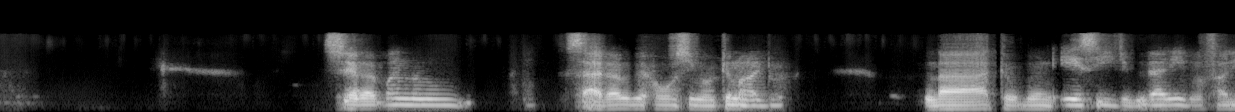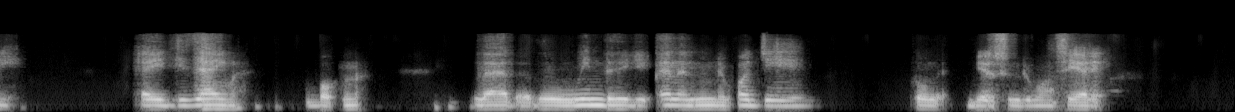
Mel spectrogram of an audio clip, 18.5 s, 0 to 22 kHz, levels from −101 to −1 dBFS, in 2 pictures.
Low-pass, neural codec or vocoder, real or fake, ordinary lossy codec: 7.2 kHz; codec, 16 kHz, 0.5 kbps, X-Codec, HuBERT features, trained on balanced general audio; fake; AAC, 32 kbps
